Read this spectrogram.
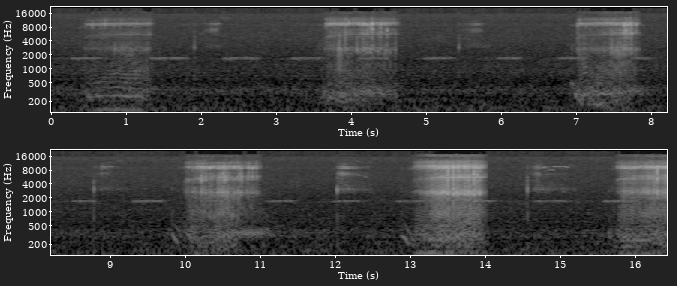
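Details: Sleeping female cat, a former stray with leftover breathing issues from cat flu: soft, regular, snuffly snoring of about five breaths over sixteen seconds, with steady faint beeping in the background.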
